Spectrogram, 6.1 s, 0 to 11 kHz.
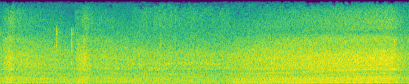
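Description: A NASCAR Xfinity race car in the video game NASCAR Heat 2 at Mid-Ohio drones loudly and continuously, its engine pitch dipping and climbing as it revs through gear changes.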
